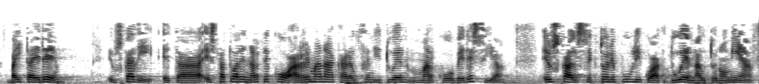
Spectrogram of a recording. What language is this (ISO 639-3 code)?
eus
